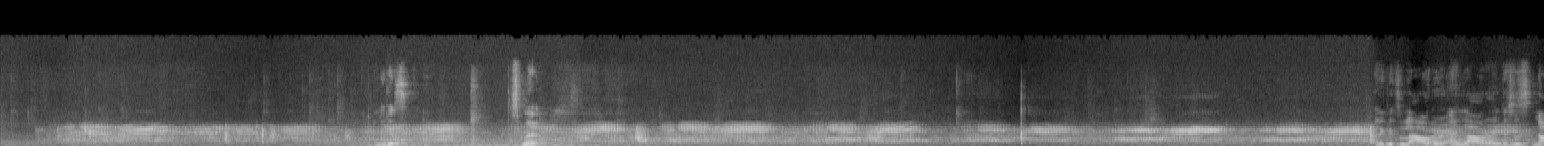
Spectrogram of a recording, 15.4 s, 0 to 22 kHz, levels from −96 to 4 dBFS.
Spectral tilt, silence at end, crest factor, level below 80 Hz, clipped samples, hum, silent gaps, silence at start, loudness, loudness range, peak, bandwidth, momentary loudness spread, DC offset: -2.5 dB/octave; 0 s; 20 dB; -64 dBFS; under 0.1%; none; none; 0 s; -25 LUFS; 3 LU; -6 dBFS; 17 kHz; 10 LU; under 0.1%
